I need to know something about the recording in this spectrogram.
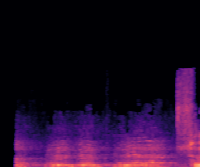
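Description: A group of soldiers chanting or shouting in unison as they run in formation, many voices together.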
